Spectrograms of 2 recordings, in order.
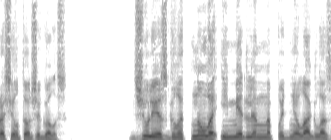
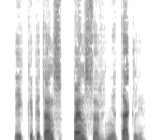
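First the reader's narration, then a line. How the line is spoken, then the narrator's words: Trembling, bewildered voice. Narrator (Russian): произнесла дрожащим голосом, недоумевая, откуда этот человек знает ее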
